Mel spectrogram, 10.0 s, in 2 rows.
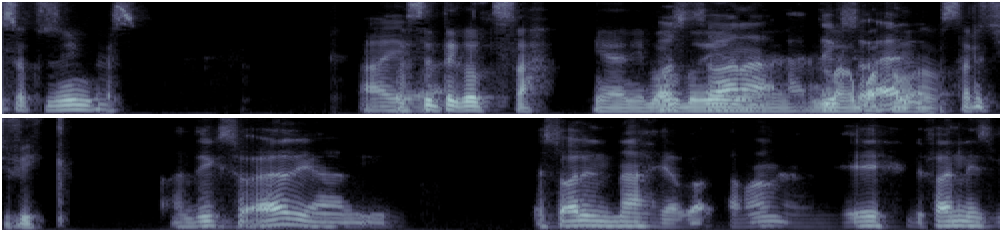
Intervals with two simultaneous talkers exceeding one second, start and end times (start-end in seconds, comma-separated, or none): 3.2-4.7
